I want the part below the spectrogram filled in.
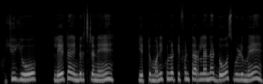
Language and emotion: Tamil, fearful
